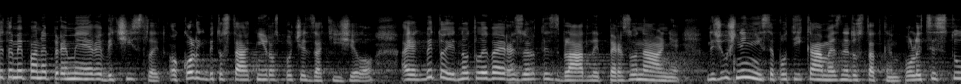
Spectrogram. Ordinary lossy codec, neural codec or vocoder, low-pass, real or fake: MP3, 96 kbps; none; 10.8 kHz; real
